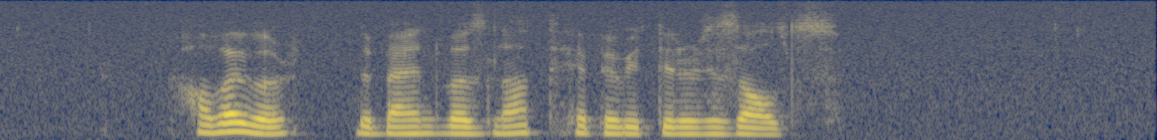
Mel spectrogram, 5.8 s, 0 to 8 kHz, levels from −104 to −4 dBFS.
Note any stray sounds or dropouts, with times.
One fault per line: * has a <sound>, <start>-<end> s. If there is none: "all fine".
all fine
